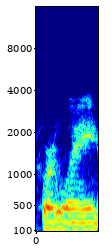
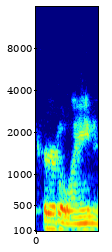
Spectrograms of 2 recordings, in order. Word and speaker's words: Coeur d'Alene: got started on Lake Coeur d'Alene or Lake Coeur d'Alene as I prefer to pronounce it show me the probably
